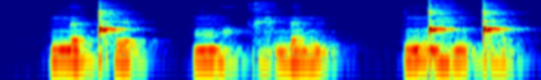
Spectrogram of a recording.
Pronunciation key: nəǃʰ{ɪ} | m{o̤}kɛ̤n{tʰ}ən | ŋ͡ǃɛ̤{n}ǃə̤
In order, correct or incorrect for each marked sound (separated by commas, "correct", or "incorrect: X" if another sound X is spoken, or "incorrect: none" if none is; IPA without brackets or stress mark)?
correct, incorrect: ɔ̤, incorrect: ɾ, correct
